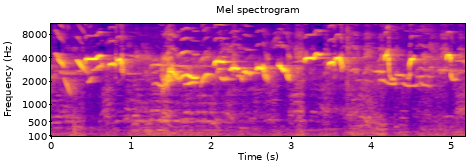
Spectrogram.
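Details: Oriental magpie-robin in 'poci' style, a lure song to get other magpie-robins singing: fluid string of looping whistles and rapid trills, bright and high, flowing almost without break.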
